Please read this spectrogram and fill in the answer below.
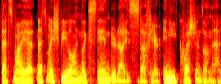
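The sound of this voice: A man's fairly low voice with a slightly mellow tone, some vocal fry, lively intonation and a moderate pace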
